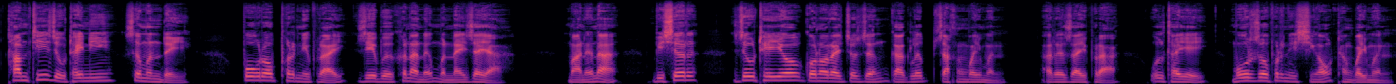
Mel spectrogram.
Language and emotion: Bodo, neutral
